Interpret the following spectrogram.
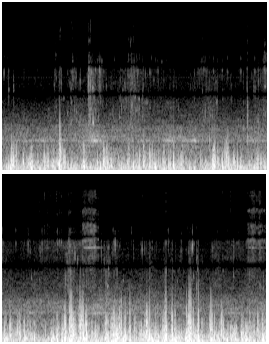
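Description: Wind buffeting the microphone, with small choppy waves slapping and lapping irregularly against a plastic kayak hull, busier in the second half.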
